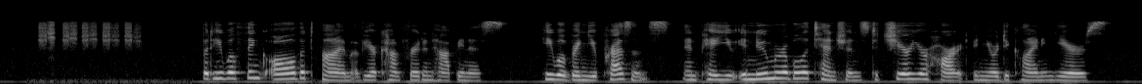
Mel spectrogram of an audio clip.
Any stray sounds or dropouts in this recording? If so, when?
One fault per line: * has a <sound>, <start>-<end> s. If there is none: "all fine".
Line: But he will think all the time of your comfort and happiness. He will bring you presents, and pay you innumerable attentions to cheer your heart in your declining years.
* has a laugh, 0.4-1.4 s
* has a dropout, 3.1-3.2 s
